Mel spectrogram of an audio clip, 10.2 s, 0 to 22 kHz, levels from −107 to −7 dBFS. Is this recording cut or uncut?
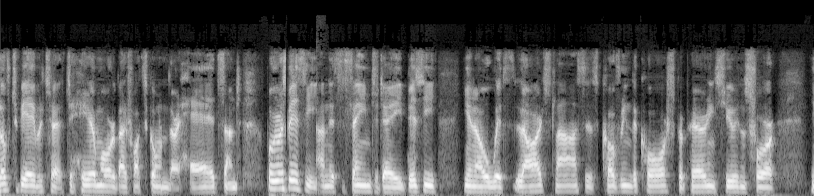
cut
